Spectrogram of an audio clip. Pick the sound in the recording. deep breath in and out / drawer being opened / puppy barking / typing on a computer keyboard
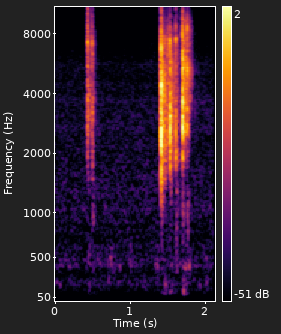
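typing on a computer keyboard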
